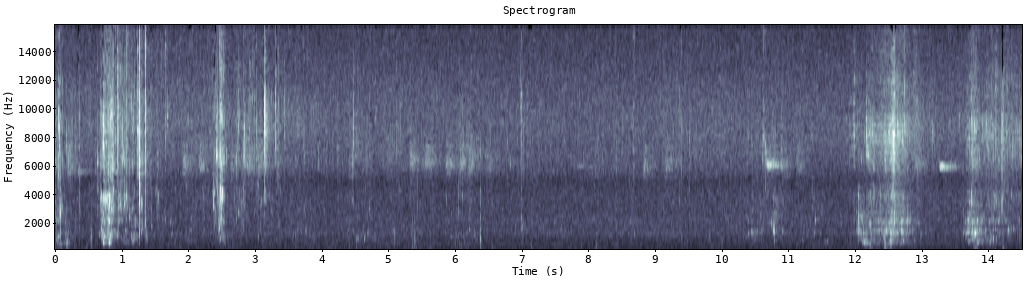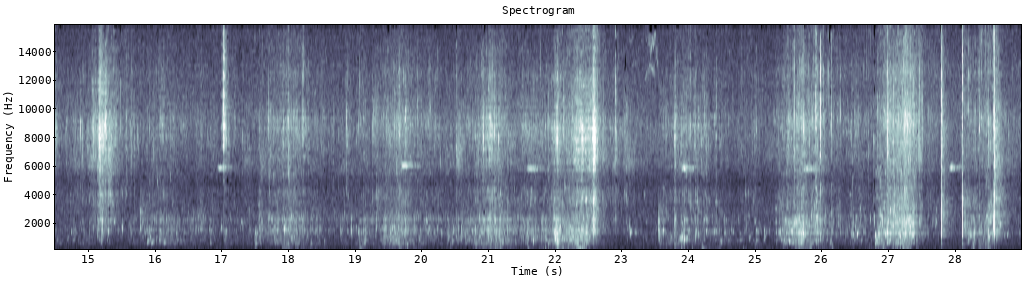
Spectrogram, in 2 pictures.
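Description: Shallow stream trickling, then a person's footsteps wading and splashing through the water from about halfway through, in irregular surges that grow louder near the end.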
